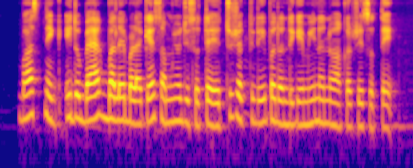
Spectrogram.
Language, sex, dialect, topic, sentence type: Kannada, female, Mysore Kannada, agriculture, statement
